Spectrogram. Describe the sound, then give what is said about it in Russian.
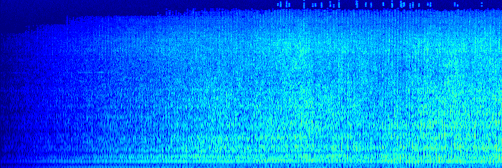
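A helicopter flies low over the treetops on hilltop ridges. Its steady, broad rotor and engine roar swells from quiet over the first few seconds, then holds loud and even to the end. “Низко, чуть ли не цепляя брюхом деревья на вершинах сопок, рассекая воздух лопастями, пролетел вертолет.”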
